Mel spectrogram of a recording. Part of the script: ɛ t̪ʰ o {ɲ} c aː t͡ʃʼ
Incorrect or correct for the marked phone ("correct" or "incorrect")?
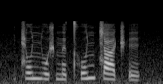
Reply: correct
